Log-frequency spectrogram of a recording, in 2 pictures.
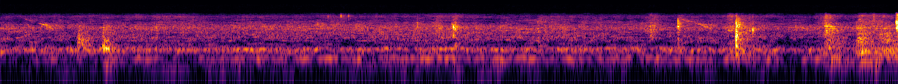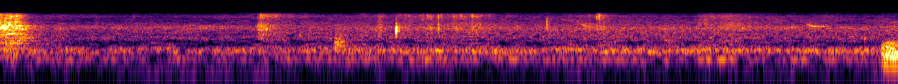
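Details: Honey bees feeding on rhododendron blossom nectar for honey-making. A continuous soft hum is marked by frequent crisp ticks and a louder hiss-like flare midway, all at fairly low volume.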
